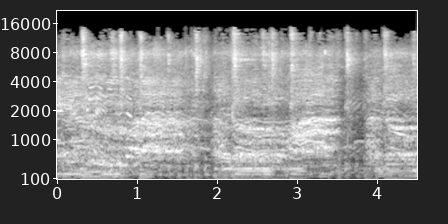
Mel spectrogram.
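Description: A live band playing a song with many voices singing together, held notes over steady bass and drum beats.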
